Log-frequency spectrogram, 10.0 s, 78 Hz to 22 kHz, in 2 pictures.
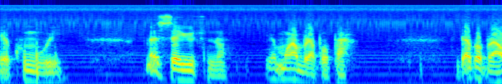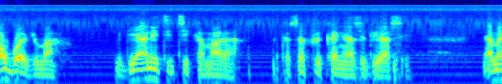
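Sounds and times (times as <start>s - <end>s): low electrical hum: 0.0s - 10.0s
person speaking: 0.0s - 10.0s.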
